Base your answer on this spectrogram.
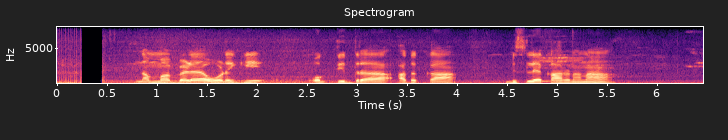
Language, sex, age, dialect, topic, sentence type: Kannada, male, 31-35, Central, agriculture, question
